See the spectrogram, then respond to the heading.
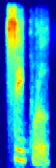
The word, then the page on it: sequel: Indian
